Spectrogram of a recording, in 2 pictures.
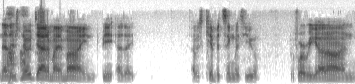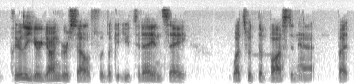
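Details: Adult man; Typical speech.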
